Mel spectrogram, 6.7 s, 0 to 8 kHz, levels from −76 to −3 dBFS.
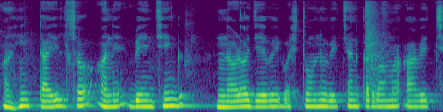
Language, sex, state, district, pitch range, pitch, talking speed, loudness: Gujarati, male, Gujarat, Valsad, 155-175 Hz, 160 Hz, 100 wpm, -16 LUFS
